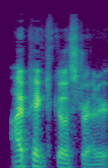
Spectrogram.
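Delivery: ordinary delivery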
